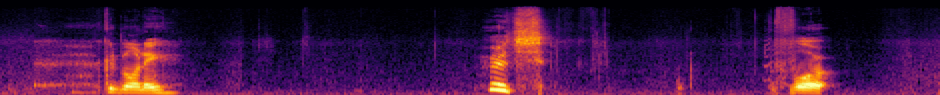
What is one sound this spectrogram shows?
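A young man groans and yawns loudly.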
